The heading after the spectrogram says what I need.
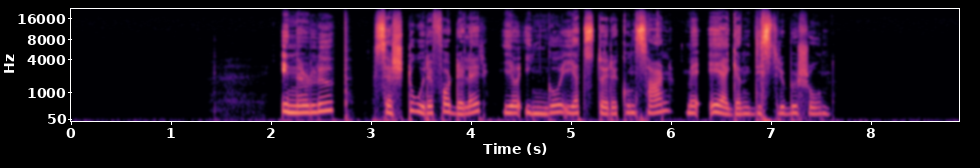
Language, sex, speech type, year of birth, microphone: Norwegian, female, read, 1970, Sennheiser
